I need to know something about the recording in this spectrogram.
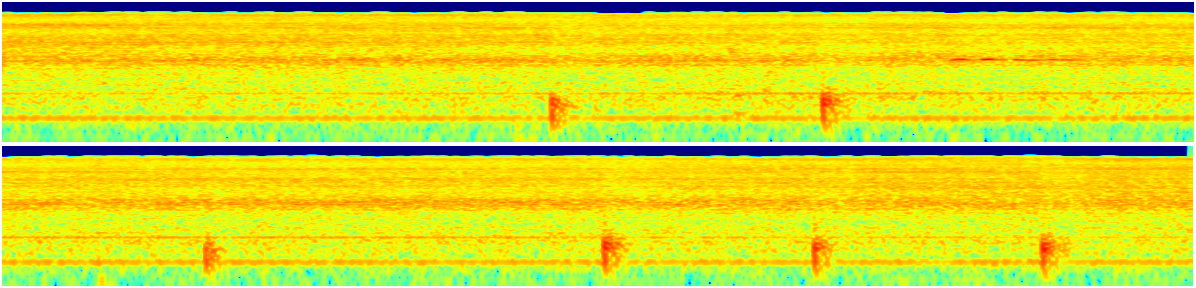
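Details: Loud steady hum like a vacuum or blender with a tonal whine, plus occasional short knocks, and no animal voice.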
